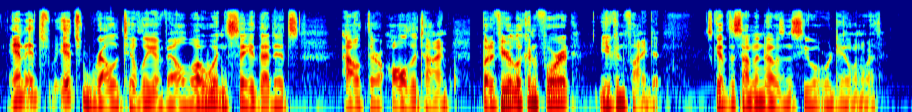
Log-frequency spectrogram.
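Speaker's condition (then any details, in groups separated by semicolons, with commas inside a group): No condition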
